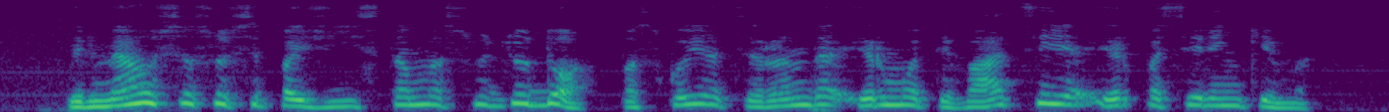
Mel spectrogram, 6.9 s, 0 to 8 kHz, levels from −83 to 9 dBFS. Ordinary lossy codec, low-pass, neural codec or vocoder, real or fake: MP3, 48 kbps; 7.2 kHz; none; real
